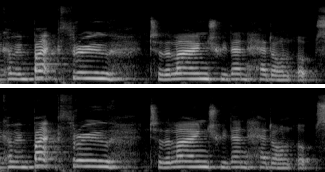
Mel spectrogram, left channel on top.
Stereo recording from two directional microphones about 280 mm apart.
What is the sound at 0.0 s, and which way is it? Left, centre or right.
Speech, centre.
